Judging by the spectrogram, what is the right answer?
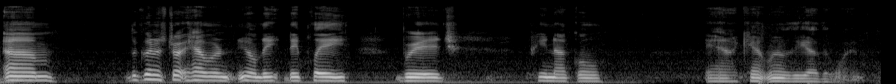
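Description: The speech moves at a fairly slow pace with long, frequent pauses, big swings in loudness and ordinary pitch variation. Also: woman, fairly low pitch for a woman. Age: 50s. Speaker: vlogger. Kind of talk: casual chat. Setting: home. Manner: animated. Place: home room. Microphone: phone near.

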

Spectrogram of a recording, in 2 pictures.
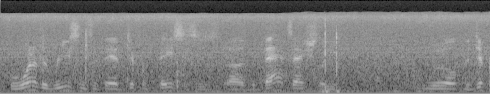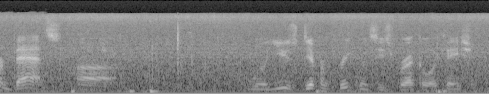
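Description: A man at a fairly quick pace with ordinary pitch variation, a dry sound with no echo, and loud background noise. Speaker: nature guide. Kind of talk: outdoor lecture to a tour group. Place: open country. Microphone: old recording.

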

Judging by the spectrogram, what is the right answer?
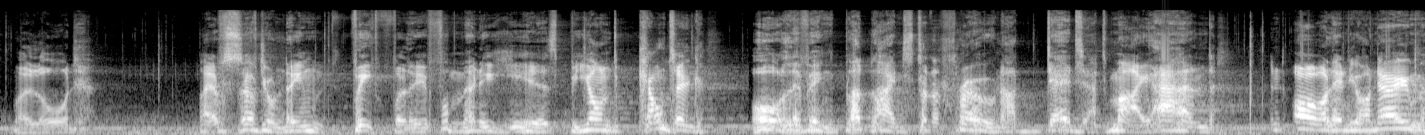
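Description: A man with a medium pitch speaks at a very slow pace. Clear music plays in the background. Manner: demanding, fanatical, grasping.

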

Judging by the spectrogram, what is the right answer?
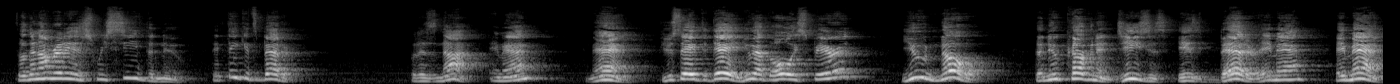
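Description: Speaking at a moderate pace with long, frequent pauses, a man with an extremely high pitch uses an animated tone, lively intonation and big swings in loudness, with audible room echo over a quiet background. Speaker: preacher. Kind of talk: sermon. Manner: fervent, animated, preaching with call-and-response 'Amen?'; earnest, devotional, uses prayer cadence. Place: home room. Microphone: camera far.

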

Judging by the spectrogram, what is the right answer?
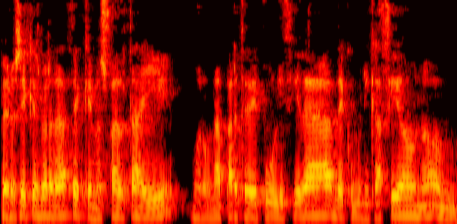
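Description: A man talks fairly quickly in a somewhat breathy voice with a dark, mellow tone. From Asturias, Spain. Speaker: software developer. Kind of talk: interview.

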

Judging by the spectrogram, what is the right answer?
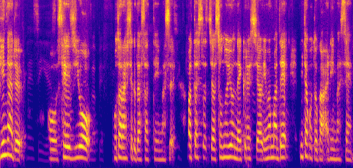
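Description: Somewhat breathy and dark, mellow in tone, a woman speaks at medium pitch and a fairly quick pace with fairly even intonation. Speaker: prayer leader. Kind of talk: fervent intercessory prayer. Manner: earnest, impassioned, declaring with conviction.

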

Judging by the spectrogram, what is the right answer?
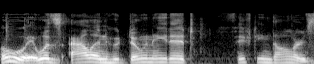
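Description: The voice belongs to a man. It sits high in pitch. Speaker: charity stream host. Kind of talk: casual live-stream chat. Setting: live stream. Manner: playful. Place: home room.

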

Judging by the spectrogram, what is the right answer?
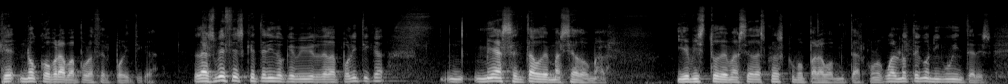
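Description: Over a quiet background, a man with a dark, mellow tone speaks at medium pitch with lively intonation. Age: 50s. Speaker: politician and pediatrician; politician. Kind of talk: TV interview. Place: studio.

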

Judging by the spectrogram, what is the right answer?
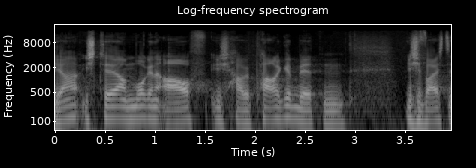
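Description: An Israeli accent, fairly even intonation and a moderate pace. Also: man. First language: Hebrew (speaking German). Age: 20s. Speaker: graduate student; interviewee. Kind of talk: interview; interview answer. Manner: halting, with frequent fillers. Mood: thoughtful, calm. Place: church.

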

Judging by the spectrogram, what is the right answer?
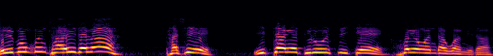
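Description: A man with a high-pitched voice talks fairly slowly. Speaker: youth political activist. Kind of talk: protest speech. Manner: impassioned.

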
